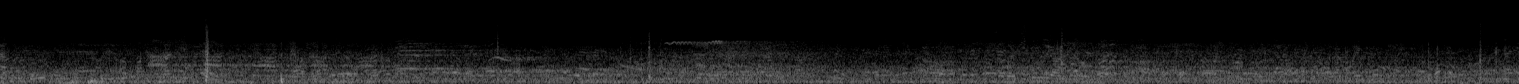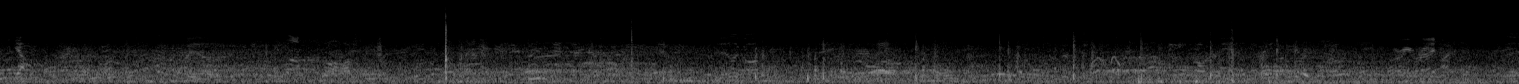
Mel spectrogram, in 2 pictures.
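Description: Indistinct voices of players talking and calling out across an open football field, with a few sharp knocks.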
